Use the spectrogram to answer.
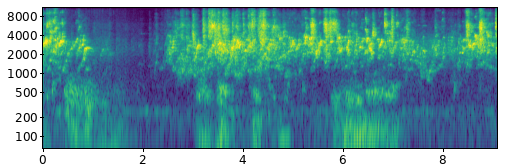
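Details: Tame baby budgerigar during spoon-feeding, bursts of high squeaky chattering chirps, a short quiet pause early on, then lively continuous chatter with faint handling sounds below.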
